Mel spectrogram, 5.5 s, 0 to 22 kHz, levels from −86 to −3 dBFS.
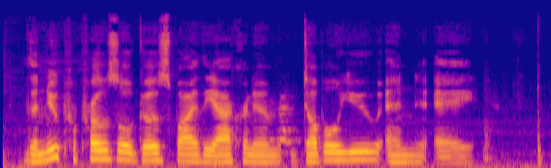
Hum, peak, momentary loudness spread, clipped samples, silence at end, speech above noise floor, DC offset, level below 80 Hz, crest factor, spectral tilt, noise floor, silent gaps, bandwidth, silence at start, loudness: none; -4 dBFS; 9 LU; under 0.1%; 0.1 s; 20 dB; under 0.1%; -50 dBFS; 18 dB; -6.5 dB/octave; -43 dBFS; none; 16 kHz; 0.05 s; -23 LUFS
